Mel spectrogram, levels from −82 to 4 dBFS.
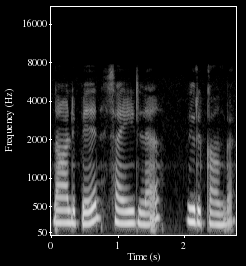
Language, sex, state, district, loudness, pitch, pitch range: Tamil, female, Tamil Nadu, Nilgiris, -14 LUFS, 215 Hz, 200-235 Hz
